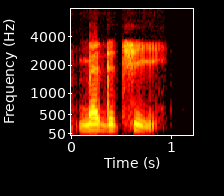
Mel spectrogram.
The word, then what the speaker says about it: Medici: It's like the Italian banking family who introduced double entry bookkeeping, M-E-D-I-C-I, Medici.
